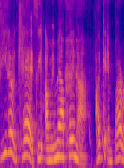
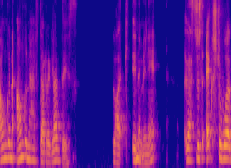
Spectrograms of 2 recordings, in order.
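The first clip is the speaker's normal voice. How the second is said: plain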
